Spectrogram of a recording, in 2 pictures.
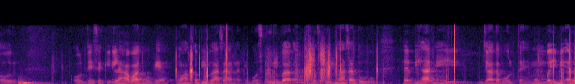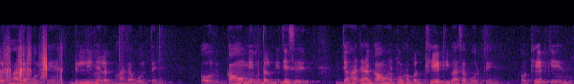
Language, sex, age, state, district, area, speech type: Hindi, male, 18-30, Uttar Pradesh, Prayagraj, rural, spontaneous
